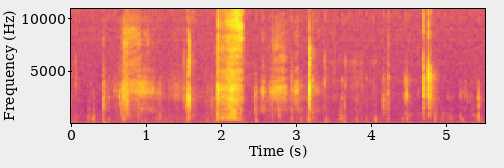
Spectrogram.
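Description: Close-miked mouth sounds of eating soft whipped-cream layer cake: wet chewing and smacking with scattered sharp clicks. The longest, loudest wet noise comes about two seconds in.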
